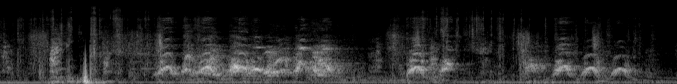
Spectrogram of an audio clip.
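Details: Great Dane running happily in a forest, giving a series of mid-pitched barks and yips in irregular bursts, with footsteps and rustling, and a person speaking Spanish nearby.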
